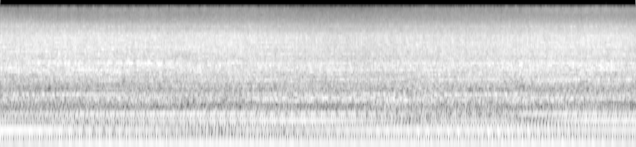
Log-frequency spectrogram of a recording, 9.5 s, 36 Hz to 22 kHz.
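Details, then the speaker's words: Caterpillar D3C LGP dozer diesel idling in the shop after refilling hydraulic oil following a blown hydraulic hose; no oil seen spraying. Steady, even low rumble with no knocks or misses; the engine runs healthy and sounds good enough. "Sounds good enough to me."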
